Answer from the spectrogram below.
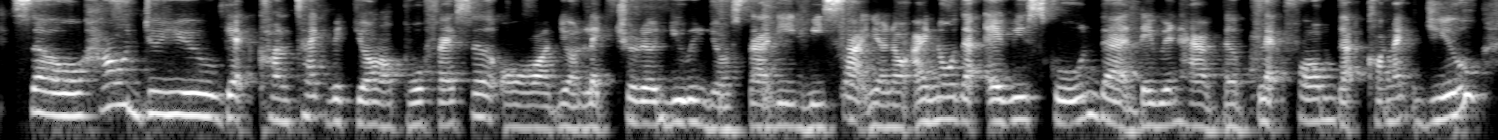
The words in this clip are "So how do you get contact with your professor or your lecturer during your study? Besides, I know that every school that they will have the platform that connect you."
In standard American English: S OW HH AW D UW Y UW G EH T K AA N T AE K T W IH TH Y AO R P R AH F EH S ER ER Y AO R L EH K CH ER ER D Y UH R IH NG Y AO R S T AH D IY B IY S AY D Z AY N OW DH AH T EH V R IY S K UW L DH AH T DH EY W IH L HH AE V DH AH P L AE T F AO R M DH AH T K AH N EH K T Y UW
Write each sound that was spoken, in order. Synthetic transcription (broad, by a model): S OW HH AW D UW Y UW G EH T K AA N T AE K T W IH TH Y AO P R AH F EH S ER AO Y AO L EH K CH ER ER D Y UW IH NG Y AO S T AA D IY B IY S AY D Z AY N OW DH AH T EH V R IY S K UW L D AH T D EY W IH N HH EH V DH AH P L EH T F AO M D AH T K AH N EH K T Y UW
